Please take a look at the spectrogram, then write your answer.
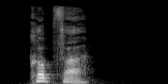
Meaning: copper (chemical element, Cu, atomical number 29)
- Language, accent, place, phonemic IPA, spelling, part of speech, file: German, Germany, Berlin, /ˈkʊp͡fɐ/, Kupfer, noun, De-Kupfer.ogg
